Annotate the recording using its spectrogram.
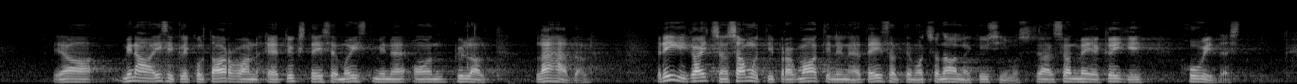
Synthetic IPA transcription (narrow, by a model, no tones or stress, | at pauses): jɑminɑisiklikult̪ˑɑrvɑne̞t̪ːˑykst̪e̞jse̞mɤjst̪mine̞ʔo̞nkylːɑlt̪ | læɦæd̪̥ɑl | riːɡ̥ikɑjt̪so̞nsɑmut̪ːˑiprɑɡ̥mɑːt̪ˑiline̞jɑt̪e̞jselt̪ˑe̞mo̞t̪sio̞nɑːlne̞kysʲimusse̞o̞nme̞je̞kɤ̞jɡ̥i | huvid̪̥e̞̰st̪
